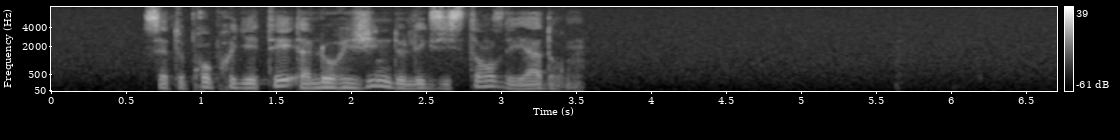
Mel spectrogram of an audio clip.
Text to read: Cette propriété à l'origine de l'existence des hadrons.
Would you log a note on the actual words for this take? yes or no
no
